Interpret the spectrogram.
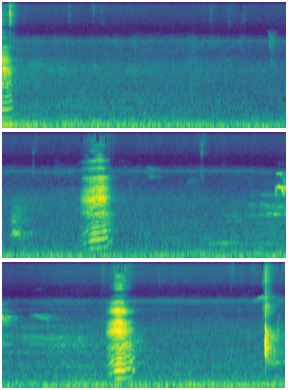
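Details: Turquoise-fronted amazon, a talking parrot, eating papaya; two short harsh squawks with rapidly wavering pitch, about four seconds apart, plus a few faint softer sounds over steady low background noise.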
